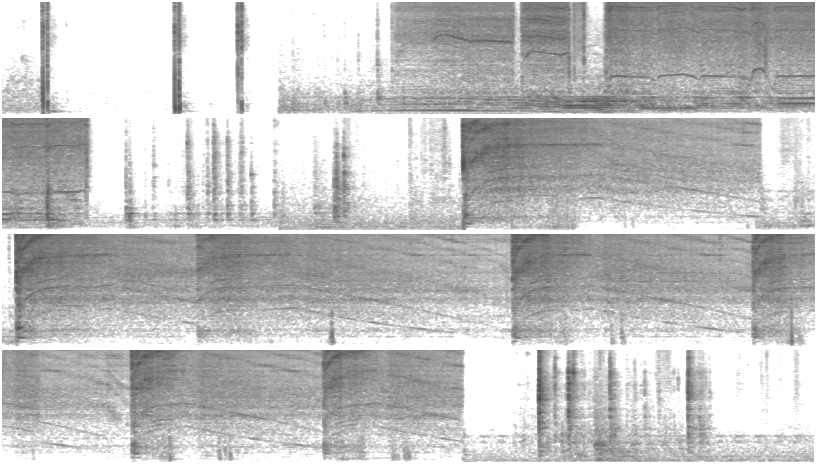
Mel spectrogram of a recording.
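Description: A miter saw cutting through a bundle of thin wood strips about six times in the second half. Each cut starts suddenly and loud, and is followed by the blade winding down in falling pitch. Earlier, after a few clicks, a power tool runs steadily for about five seconds.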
